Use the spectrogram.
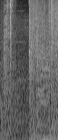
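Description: Rapid automatic gunfire from Halo CE's Library level, a dense, loud burst of shots running almost the whole moment, briefly thinning before resuming at full force.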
